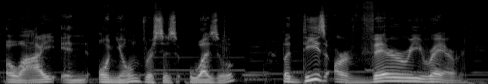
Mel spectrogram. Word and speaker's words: oiseaux: the French language for the word wazu, which means birds in French. Apparently, none of the letters are pronounced the way that they should be.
